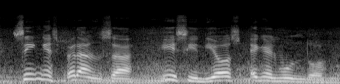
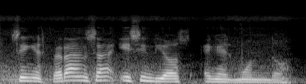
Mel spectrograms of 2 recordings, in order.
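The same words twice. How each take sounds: No difference in how they are said.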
